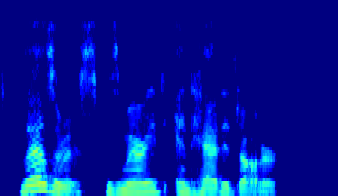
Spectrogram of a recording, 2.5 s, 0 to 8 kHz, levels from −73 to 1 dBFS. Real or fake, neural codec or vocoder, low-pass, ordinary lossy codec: real; none; 7.2 kHz; Opus, 32 kbps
